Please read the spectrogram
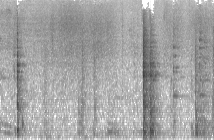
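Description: Spoon and ceramic crockery clinking and knocking a few separate times, the loudest a quick double knock about three seconds in.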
